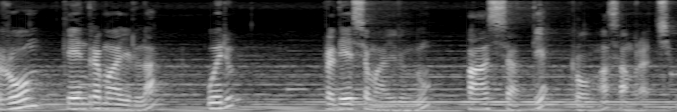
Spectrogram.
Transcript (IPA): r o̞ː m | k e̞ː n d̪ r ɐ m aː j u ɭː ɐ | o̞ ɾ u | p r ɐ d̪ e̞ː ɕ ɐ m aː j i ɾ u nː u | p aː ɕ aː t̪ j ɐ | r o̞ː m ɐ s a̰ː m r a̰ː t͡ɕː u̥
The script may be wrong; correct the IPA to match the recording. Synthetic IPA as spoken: r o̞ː m | k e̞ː n d̪ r ɐ m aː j u ɭː ɐ | o̞ ɾ u | p r ɐ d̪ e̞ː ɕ ɐ m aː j i ɾ u nː u | p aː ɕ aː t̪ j ɐ | r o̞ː m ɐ s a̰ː m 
